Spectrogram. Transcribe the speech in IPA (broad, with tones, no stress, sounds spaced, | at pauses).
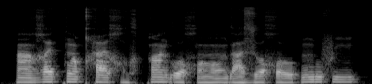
ã˨ ʁ ɛ˦ k õ˦ qʰ e˦ χ ɔ̤˨ xʷ q ã˦ ɡ o˨ χ ɔ̃ː˨˦ ɡ a˨ z ʊ˦ χ o˦ | ŋ u˦ f i˦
